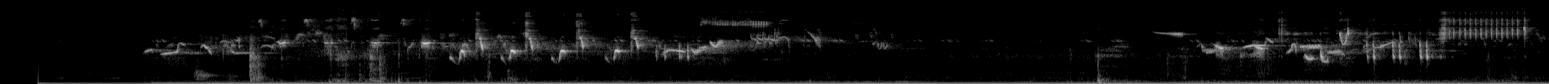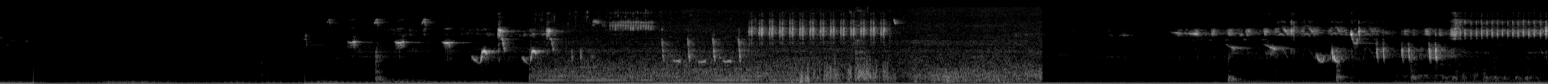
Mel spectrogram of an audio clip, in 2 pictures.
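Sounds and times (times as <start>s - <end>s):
songbirds chirping: 0.4s - 30.9s
high buzzing: 20.8s - 25.9s
steady hum: 20.8s - 25.9s.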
